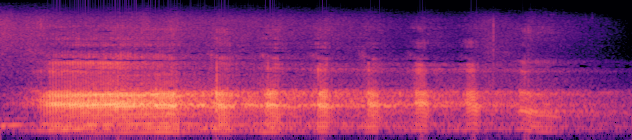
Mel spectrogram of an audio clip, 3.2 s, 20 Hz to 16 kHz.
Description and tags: GORI AURELIEN 2015 2016 evillaught
Theme: evil laught
this sound was recorded from a laught and mixed to look like an evil laught. The laught is my own. I mixed it with some audacity effects.
Methodology: J'ai enregistré mon propre rire. Afin de le rendre "étrange" j'ai inversé le sens du son. ensuite j'ai inversé le sens du son pour que le rire soit moins naturel. Un effet de "reverbation" créer un rendu proche de celui d'un rire démoniaque. Pour finir le son, un fondu pour rendre la fin moins brute.
Masse: son unique
Timbre harmonique:rire inversé, similaire à un rire démoniaque
grain: son avec des notes aiguës et grave
allure: son relativement fort
dynamique: le son se termine en fondu de manière douce et progressive
profil melodique: son stable, cependant ce rire créer un effet dérangeant
profil de masse:son variable. la première tonalité est plus appuyée et plus lente. le son de la fin est plus brute que l'ensemble.
psychedelic, evil, laught, scary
